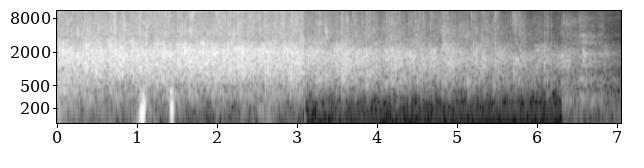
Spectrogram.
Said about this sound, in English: Let's clap our hands one more time to the Lord today.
